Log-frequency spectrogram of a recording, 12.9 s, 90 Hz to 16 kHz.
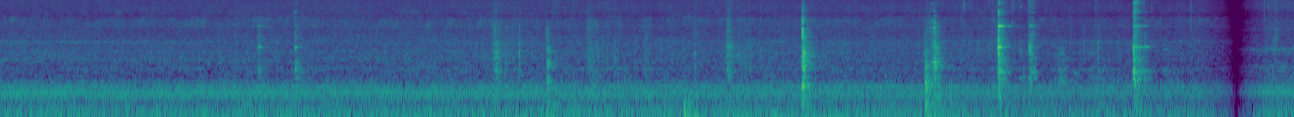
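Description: Garlic-butter paratha frying on a pan with a faint steady sizzle over a low hum. A few sharp clicks of a utensil against the pan come between about 8 and 11 seconds in.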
